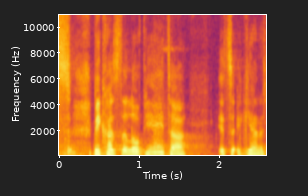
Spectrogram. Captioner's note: speaks in foreign language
